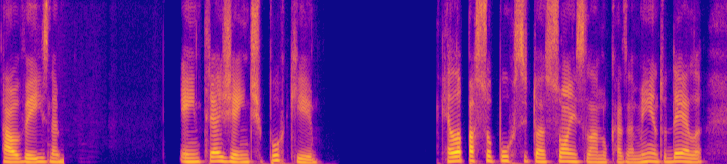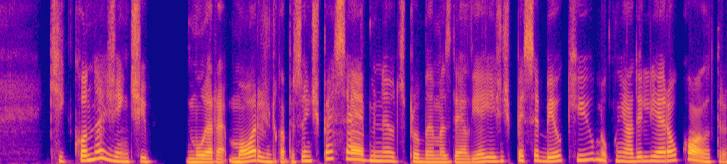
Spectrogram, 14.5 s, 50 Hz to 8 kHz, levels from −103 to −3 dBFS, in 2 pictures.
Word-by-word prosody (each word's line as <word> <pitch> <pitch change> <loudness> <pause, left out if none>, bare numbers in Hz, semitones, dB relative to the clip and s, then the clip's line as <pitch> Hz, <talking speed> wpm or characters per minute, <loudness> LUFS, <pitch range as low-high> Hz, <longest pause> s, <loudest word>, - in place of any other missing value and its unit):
talvez, 175 0 +3
né 180 - -1 1.2
entre 185 +2 +1
a 210 - +6
gente, 175 -3 0
por 245 +1 -1
quê? 155 -3 -3 1.2
porque - - -4
ela 215 +2 +10
passou 225 0 +4
por 225 +3 -2
situações 190 -1 +1
lá 170 -1 -2
no 160 - -6
casamento 170 +4 -4
dela 180 -2 +1 0.7
que 215 - -7
quando 245 +6 +3
a 355 -1 +2
gente 190 -5 -3 0.4
mora 165 -1 +1
mora 200 +6 +3
junto 180 -2 -4
com 170 - -2
a - - -5
pessoa, 190 +5 -4
a - - -1
gente - - -7
percebe, 245 - +1
né, 220 -1 -2
outros 200 -2 -6
problemas 170 -2 -3
dela. 155 -1 -4
E 170 - -2
aí 200 +2 -1
a - - -1
gente 215 +2 -7
percebeu 220 -2 0
que 255 +2 -5
o - - -7
meu 275 -2 -2
cunhado, 210 -4 -3
ele 215 +2 -3
era 220 +1 +3
alcoólatra. 195 -7 0
195 Hz, 185 wpm, -22 LUFS, 175-220 Hz, 1.2 s, ela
